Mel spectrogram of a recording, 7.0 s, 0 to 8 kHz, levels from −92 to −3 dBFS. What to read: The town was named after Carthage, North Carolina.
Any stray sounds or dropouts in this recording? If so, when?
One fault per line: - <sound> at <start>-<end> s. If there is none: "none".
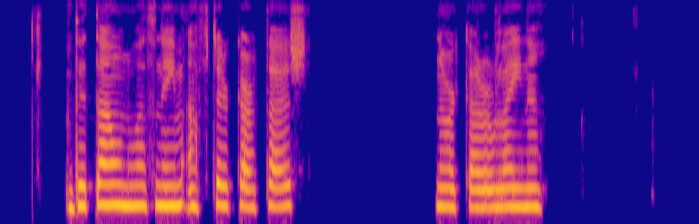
none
